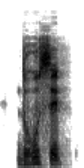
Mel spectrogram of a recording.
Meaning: to card and oil woollen cloth
- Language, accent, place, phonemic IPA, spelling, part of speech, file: French, France, Lyon, /dʁu.se/, drousser, verb, LL-Q150 (fra)-drousser.wav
